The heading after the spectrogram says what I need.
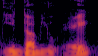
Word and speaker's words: Ewa: My parents immigrated from Japan, and we grew up in this sugarcane town called Ewa, E-W-A. It's pronounced Ewa.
